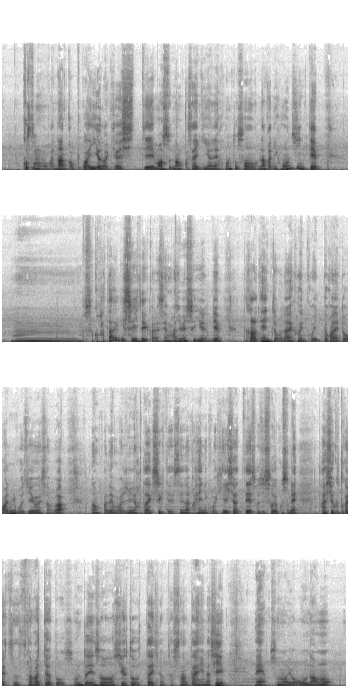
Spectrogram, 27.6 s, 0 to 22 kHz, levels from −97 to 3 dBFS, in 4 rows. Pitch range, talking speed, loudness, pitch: 95-130 Hz, 380 characters per minute, -24 LUFS, 110 Hz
